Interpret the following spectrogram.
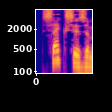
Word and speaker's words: sexism: Sexism is intended to rhyme with racism.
